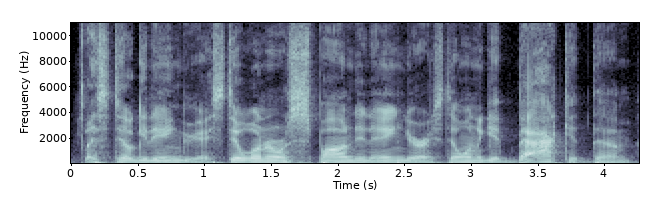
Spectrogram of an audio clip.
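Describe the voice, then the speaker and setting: A man's voice: mid-range voice, fairly even intonation, a little fast, sharp tone. A man, giving a casual, earnest motivational talk. He reflects on his own failings in a self-deprecating way. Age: 50s. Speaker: self-improvement podcast host.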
